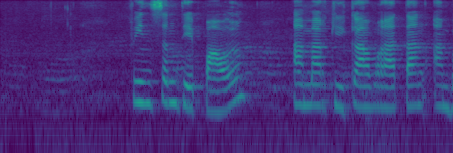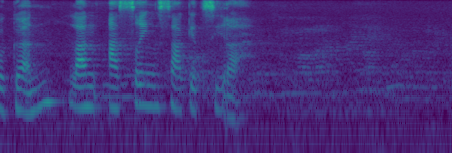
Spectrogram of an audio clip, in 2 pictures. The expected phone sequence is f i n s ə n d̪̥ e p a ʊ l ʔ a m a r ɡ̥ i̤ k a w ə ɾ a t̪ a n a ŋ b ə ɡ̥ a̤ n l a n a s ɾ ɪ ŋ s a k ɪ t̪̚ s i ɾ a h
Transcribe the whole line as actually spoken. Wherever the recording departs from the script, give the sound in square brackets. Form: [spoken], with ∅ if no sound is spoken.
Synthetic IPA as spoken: f i n s ə n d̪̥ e p a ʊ l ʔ a m a r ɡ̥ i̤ k a w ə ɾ a t̪ a n a [m] b ə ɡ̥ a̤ n l a n a s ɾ ɪ ŋ s a k ɪ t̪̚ s i ɾ a h

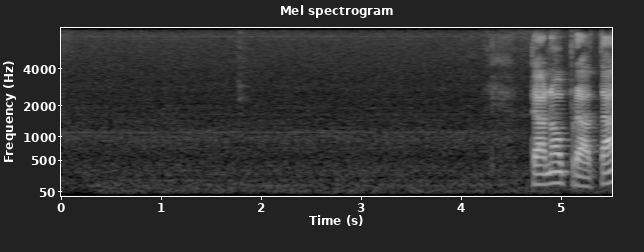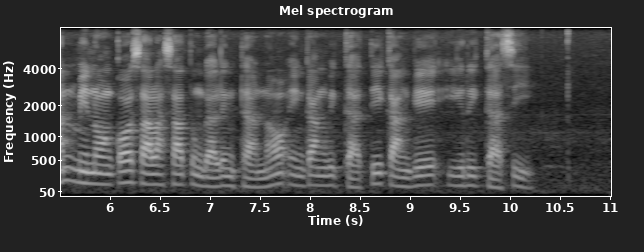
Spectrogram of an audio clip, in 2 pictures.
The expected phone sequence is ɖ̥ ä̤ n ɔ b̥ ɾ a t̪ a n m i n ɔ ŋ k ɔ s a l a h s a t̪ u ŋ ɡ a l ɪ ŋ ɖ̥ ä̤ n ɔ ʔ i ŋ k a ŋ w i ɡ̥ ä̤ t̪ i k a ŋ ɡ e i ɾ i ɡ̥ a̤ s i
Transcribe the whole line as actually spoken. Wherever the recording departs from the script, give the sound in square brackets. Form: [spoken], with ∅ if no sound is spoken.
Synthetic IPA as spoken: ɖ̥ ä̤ n ɔ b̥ ɾ a t̪ a n m i n ɔ ŋ k ɔ s a l a h s a t̪ u ŋ ɡ a l ɪ ŋ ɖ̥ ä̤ n ɔ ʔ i ŋ k a ŋ w i ɡ̥ ä̤ t̪ i k a ŋ ɡ e i ɾ i ɡ̥ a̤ s i

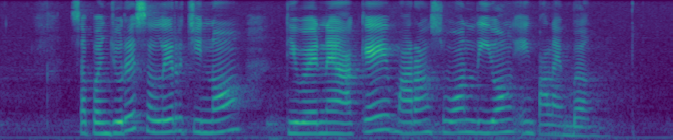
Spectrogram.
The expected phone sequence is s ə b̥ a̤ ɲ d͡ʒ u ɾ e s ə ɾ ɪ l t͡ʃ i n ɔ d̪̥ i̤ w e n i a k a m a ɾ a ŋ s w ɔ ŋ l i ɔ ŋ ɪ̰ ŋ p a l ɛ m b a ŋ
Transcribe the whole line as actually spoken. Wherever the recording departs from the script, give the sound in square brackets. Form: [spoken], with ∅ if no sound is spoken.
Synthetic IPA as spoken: s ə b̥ a̤ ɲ d͡ʒ u ɾ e s ə [l] ɪ [r] t͡ʃ i n ɔ d̪̥ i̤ w e n [e] a k [e] m a ɾ a ŋ s w ɔ [n] l i ɔ ŋ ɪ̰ ŋ p a l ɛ m b a ŋ

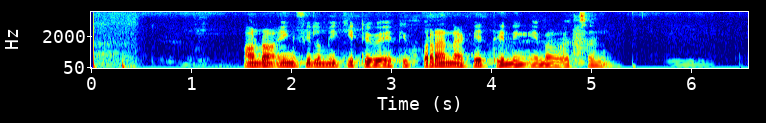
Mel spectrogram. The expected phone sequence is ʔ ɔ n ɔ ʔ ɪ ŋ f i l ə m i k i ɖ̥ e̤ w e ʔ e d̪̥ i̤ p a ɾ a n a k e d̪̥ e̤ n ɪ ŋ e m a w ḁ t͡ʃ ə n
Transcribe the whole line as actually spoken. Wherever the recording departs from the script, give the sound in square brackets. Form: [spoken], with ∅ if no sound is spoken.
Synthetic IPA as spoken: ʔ ɔ n ɔ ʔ ɪ ŋ f i l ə m i k i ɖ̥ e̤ w e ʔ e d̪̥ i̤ p [ə] ɾ a n a k e d̪̥ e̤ n ɪ ŋ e m a w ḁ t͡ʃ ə n

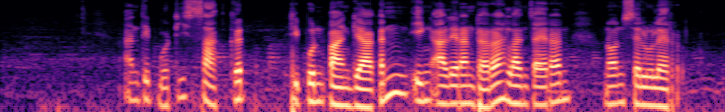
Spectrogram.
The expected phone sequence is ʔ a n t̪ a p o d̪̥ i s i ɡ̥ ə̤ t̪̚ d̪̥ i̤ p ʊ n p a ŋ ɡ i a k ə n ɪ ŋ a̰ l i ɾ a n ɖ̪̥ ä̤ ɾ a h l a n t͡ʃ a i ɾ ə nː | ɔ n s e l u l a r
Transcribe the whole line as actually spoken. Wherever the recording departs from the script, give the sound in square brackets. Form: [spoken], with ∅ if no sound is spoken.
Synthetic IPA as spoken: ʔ a n t̪ [i] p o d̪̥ i s [a] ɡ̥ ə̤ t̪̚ d̪̥ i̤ p ʊ n p a ŋ ɡ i a k ə n ɪ ŋ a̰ l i ɾ a n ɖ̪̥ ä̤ ɾ a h l a n t͡ʃ a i ɾ [a] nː | ɔ n s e l u l [ɛ] r

